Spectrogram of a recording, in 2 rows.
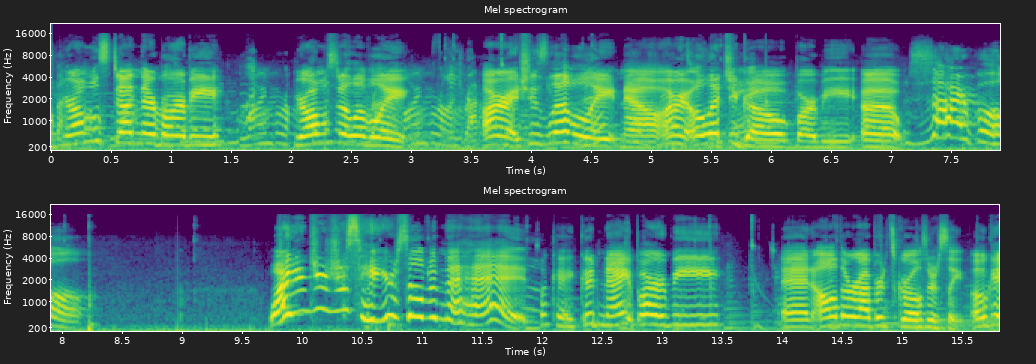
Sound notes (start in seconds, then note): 7.4 speaks foreign language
